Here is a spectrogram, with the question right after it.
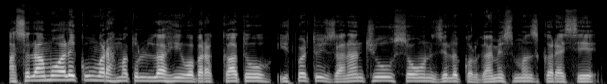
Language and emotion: Kashmiri, neutral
